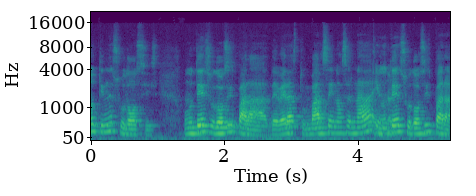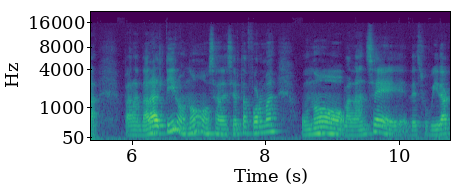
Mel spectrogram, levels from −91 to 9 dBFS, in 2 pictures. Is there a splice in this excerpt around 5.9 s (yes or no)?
no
